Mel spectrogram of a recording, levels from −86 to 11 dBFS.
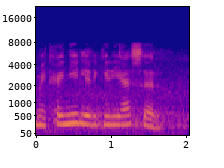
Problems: low volume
